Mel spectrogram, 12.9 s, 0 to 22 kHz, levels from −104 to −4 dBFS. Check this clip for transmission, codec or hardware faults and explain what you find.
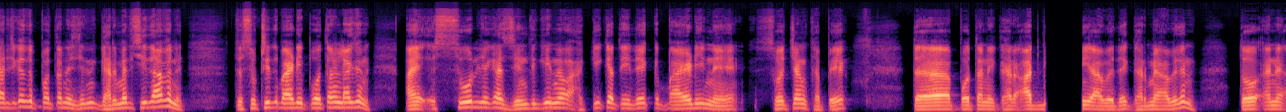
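One fault is present: a playback stall. At 10.45 s the speech stops abruptly mid-flow and stays silent for about 0.37 s, resuming at 10.84 s. This is likely the player running out of buffered data, or its thread being blocked, so output falls silent until playback recovers.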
